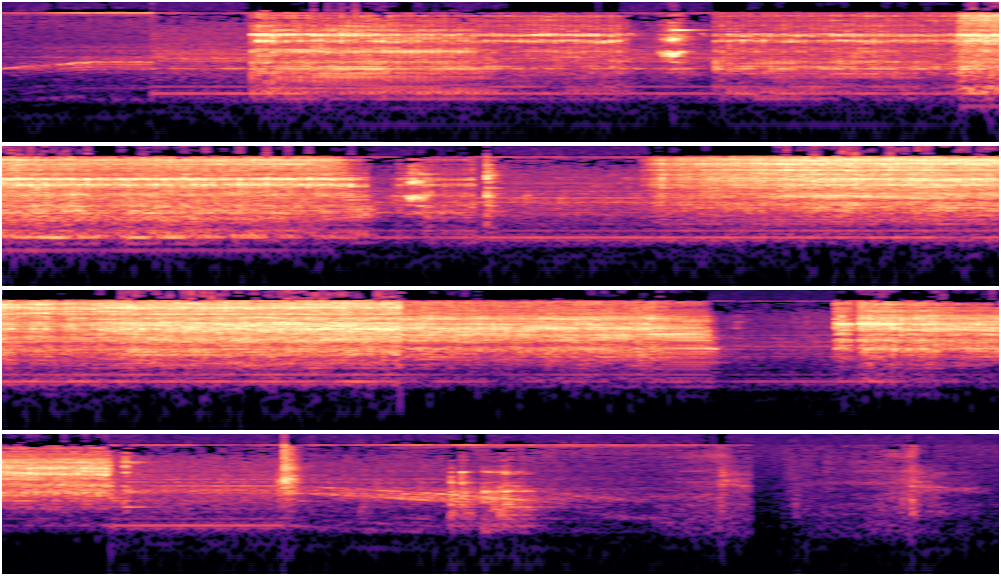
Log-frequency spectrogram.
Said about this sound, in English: I'm going to bring this down to round with my skew chisel that I was using before.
